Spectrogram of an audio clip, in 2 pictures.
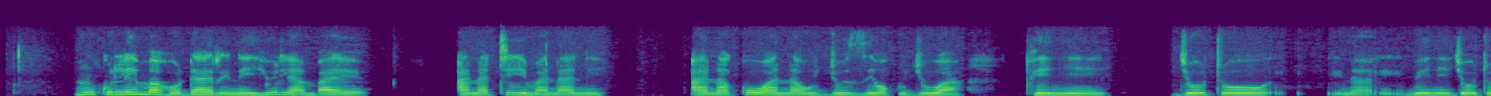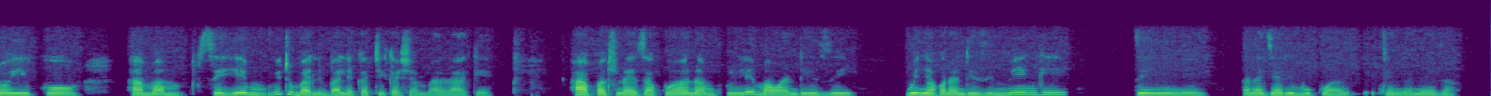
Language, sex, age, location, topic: Swahili, female, 25-35, Kisumu, agriculture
